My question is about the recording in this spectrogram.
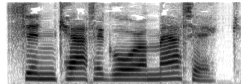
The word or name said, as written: syncategorematic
